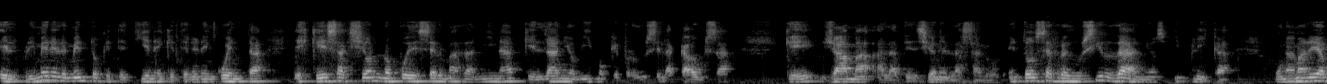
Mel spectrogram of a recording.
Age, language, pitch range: 40-59, Spanish, 120-145 Hz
